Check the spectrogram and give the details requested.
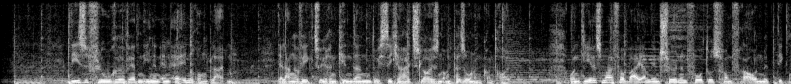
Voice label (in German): doku; rbb; zu fruh ins leben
